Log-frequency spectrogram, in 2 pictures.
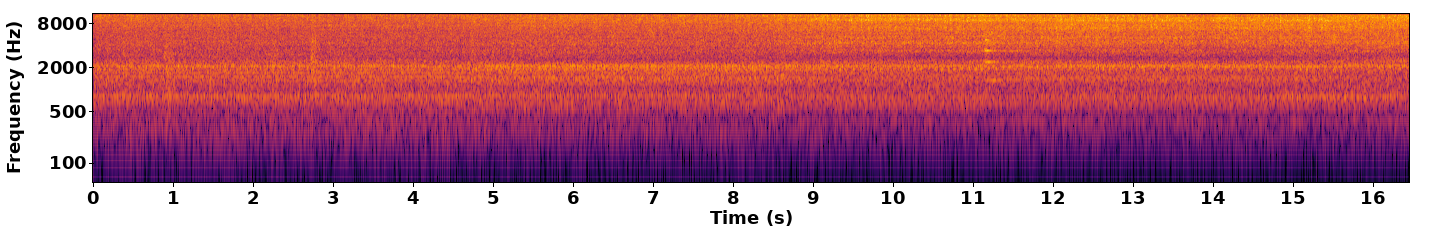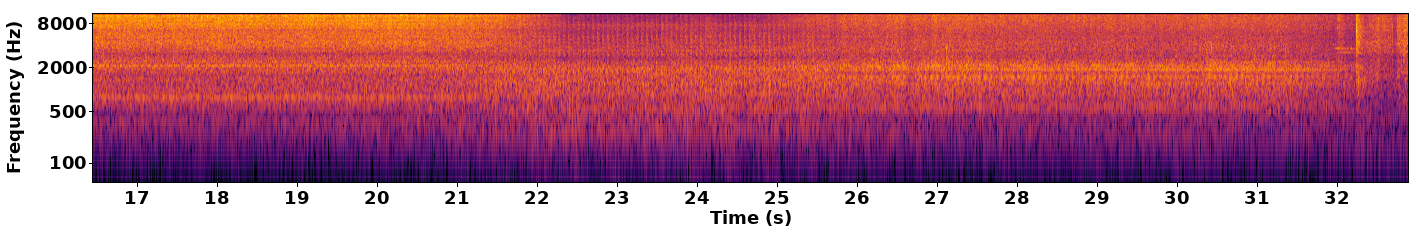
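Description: Recycling plant machinery running steadily, a continuous mechanical drone with several constant hum tones. The high hiss drops away briefly about three quarters of the way through.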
